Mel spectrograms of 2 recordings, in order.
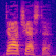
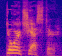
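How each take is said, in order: First: It is said in a New England accent. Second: It is said in a general American accent. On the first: The speaker calls it right. "Anybody that's watching right now from New England knows that you say Dorchester" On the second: The speaker calls it wrong. "you don't say Dorchester"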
